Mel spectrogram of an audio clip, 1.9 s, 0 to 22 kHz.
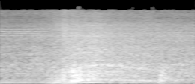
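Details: Nissan 370Z revved quickly: a faint whine rising in pitch with engine speed over the exhaust note; source unclear.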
